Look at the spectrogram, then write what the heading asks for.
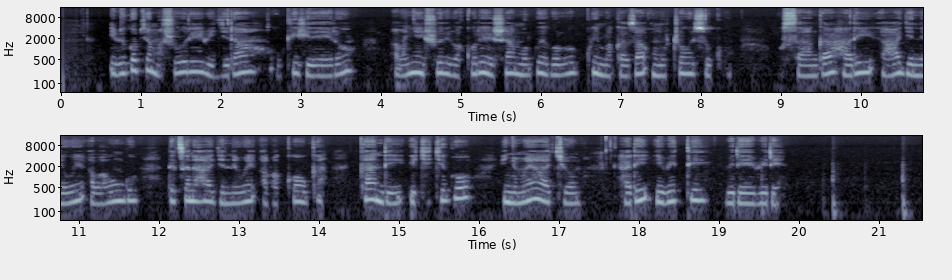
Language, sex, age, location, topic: Kinyarwanda, female, 18-24, Huye, education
